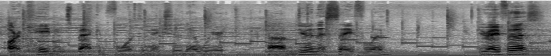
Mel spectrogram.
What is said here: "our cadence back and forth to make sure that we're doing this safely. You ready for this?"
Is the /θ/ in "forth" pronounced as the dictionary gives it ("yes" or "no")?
yes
